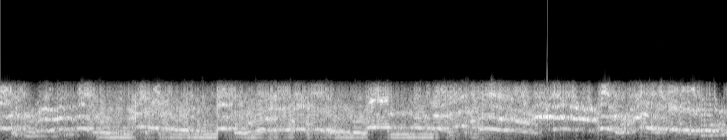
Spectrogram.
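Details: Rhodesian Ridgeback Baloo, joined by a second dog, Rufus, howling along with a blown sea shell; wavering, sliding howls rise and fall over a steady low drone from the shell, continuous throughout.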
